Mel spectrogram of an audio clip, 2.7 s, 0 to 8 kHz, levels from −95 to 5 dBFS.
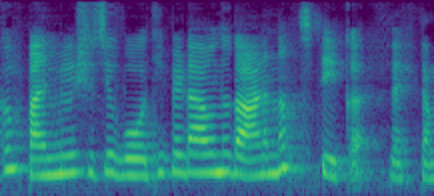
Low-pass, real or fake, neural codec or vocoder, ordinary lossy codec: none; fake; codec, 16 kHz, 1 kbps, FunCodec, trained on Chinese and English, 50 frames a second; none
